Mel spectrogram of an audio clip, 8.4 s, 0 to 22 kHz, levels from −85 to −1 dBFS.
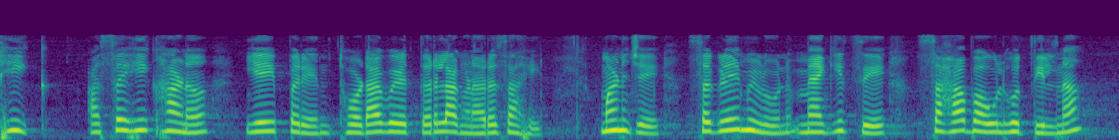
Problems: none marked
